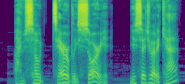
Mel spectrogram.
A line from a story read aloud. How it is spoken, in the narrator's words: she asked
